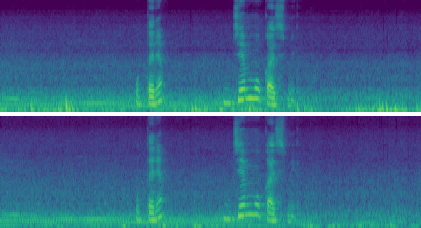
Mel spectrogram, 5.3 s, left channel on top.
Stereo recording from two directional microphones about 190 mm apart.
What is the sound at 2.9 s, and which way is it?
Speech, centre (ahead or behind).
